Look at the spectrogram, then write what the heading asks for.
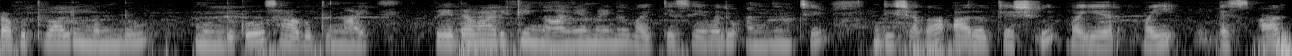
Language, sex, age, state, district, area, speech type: Telugu, female, 18-30, Telangana, Mahabubabad, rural, spontaneous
